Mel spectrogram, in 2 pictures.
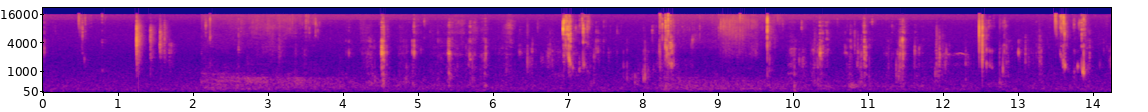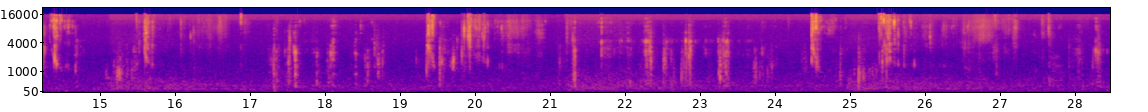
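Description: Close-miked eating of chocolate cake: steady chewing with many irregular, sharp wet mouth clicks and smacks.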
